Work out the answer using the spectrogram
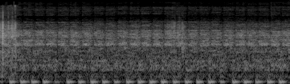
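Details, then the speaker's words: SYM small single-cylinder scooter idling after a new CDI was fitted: even thump about ten beats a second, steady and unbroken; normal idle. "Try natin paandarin pangander na siya. Ayan kita niyo umandar na. So umandar na siya guys."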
